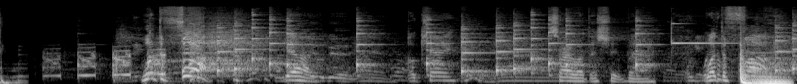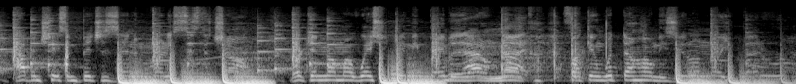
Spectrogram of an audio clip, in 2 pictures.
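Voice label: What The Fuck Yeah Okay Sorry English Ringtone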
